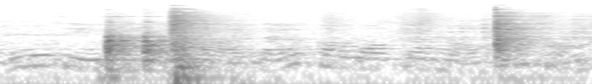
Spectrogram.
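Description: Ceramic bowls and plates being set down on a table: three sharp clinks and knocks, the loudest a little under a second in and another near the end.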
